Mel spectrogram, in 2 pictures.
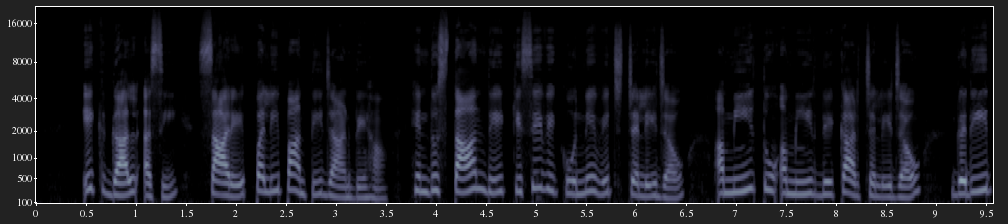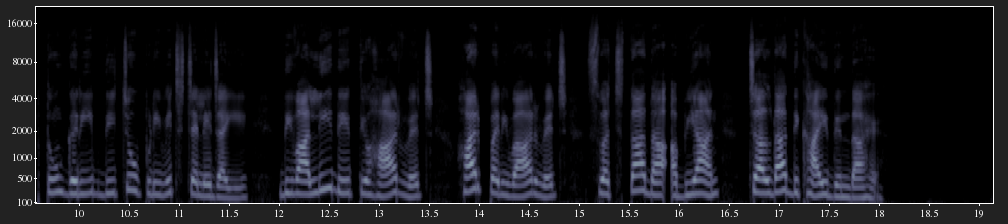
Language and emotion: Punjabi, neutral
